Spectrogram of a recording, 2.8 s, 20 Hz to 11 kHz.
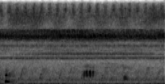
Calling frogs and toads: Phyllomedusa distincta
Atlantic Forest, Brazil, 9:30pm

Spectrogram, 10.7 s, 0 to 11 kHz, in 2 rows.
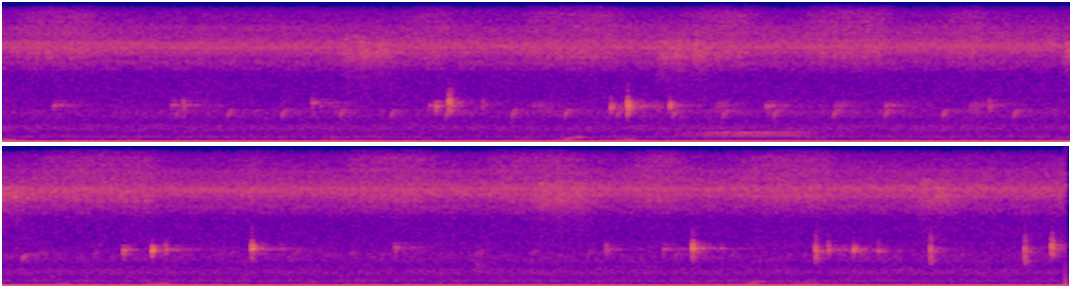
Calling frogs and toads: Sphaenorhynchus surdus, Leptodactylus latrans
Atlantic Forest, Brazil, 7:30pm

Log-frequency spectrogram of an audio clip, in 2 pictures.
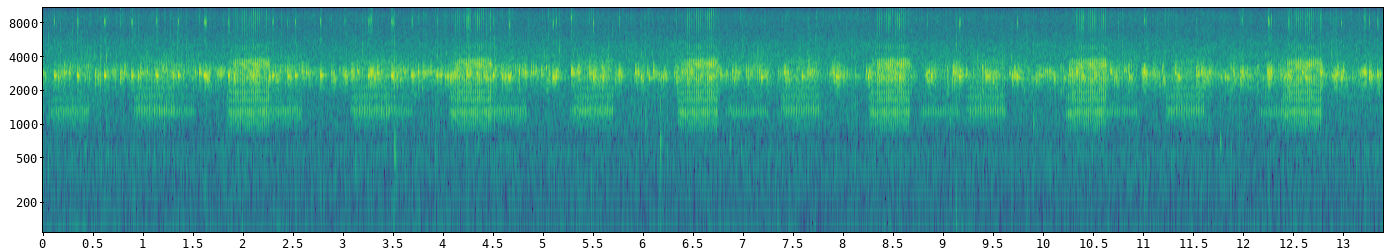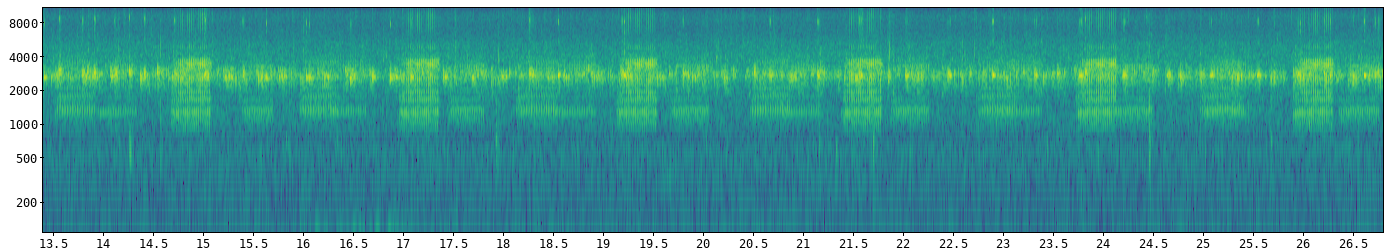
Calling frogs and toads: Scinax perereca, Sphaenorhynchus surdus
Atlantic Forest, Brazil, 6:30pm

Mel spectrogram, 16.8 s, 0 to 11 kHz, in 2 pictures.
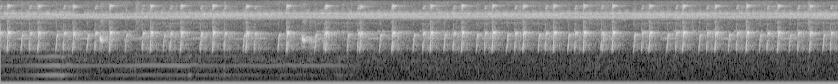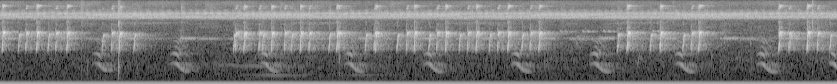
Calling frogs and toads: Leptodactylus podicipinus, Pithecopus azureus, Physalaemus cuvieri
Cerrado, Brazil, 12:00am

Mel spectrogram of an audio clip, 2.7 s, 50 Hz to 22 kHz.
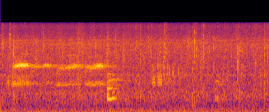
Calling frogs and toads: Boana albomarginata, Boana faber
Atlantic Forest, Brazil, 8:30pm

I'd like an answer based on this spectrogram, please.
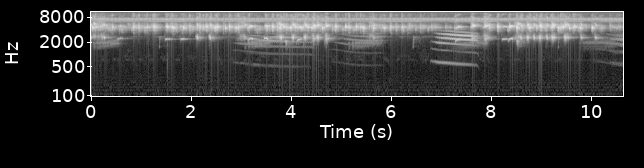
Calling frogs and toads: Dendropsophus minutus, Pithecopus azureus, Dendropsophus nanus, Physalaemus albonotatus
Cerrado, Brazil, 8:30pm

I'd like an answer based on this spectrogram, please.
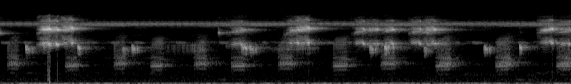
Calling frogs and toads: Dendropsophus minutus, Pithecopus azureus, Scinax fuscovarius
Cerrado, Brazil, 11:15pm

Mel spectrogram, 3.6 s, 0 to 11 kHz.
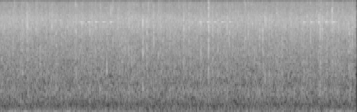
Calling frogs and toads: none
Atlantic Forest, Brazil, 9:00pm

